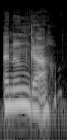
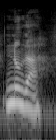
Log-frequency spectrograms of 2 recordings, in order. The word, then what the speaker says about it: Noongar: So Claire, and I'm going to pronounce this properly, is Anunga, is that right? – Noongar.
